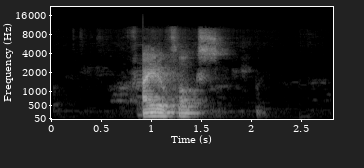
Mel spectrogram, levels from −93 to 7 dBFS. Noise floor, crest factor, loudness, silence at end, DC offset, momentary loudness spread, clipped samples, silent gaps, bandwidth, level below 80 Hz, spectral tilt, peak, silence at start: -75 dBFS; 22 dB; -29 LUFS; 1.1 s; under 0.1%; 9 LU; under 0.1%; none; 11 kHz; -76 dBFS; -4 dB/octave; -12 dBFS; 0.8 s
